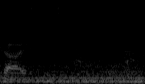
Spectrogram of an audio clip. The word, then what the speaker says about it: chi: it's spelled CH hii so it's spelled like Chi all right but it's pronounced Kai Kai squar goodness with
